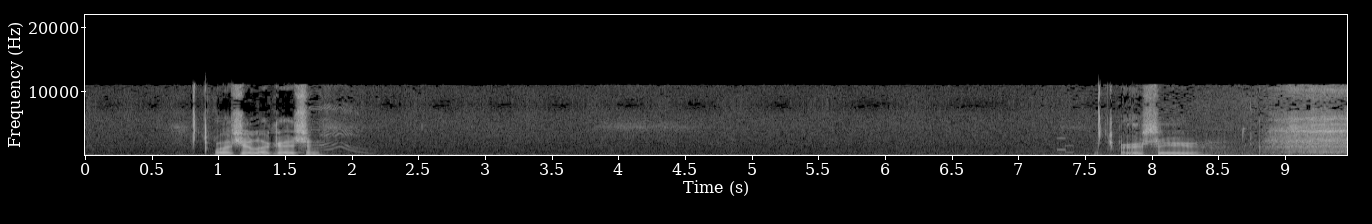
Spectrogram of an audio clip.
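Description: A phone rings in short bursts.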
